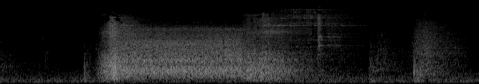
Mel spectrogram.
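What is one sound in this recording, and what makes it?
A cutting torch hisses loudly against metal.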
